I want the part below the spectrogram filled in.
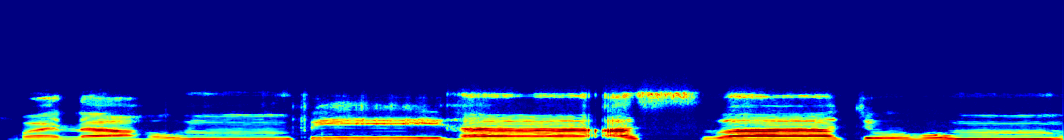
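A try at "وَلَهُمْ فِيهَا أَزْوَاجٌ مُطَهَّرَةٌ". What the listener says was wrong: azwajuhum, nggak ada humnya.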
